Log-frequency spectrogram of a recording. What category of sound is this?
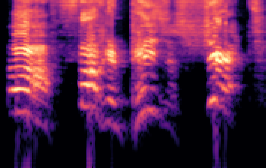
Speech > Solo speech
